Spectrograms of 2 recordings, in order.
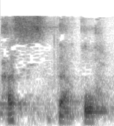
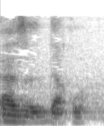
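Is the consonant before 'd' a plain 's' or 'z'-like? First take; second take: plain s; z-like. First: The consonant is a plain emphatic 's' sound. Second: The consonant is an 's' sound tinged with 'z'. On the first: This is how the other readers recite it. "اما بقیه میگن از دقو" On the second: This is how the Kufan readers recite it. "ولی قرای کوفه از دقو"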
